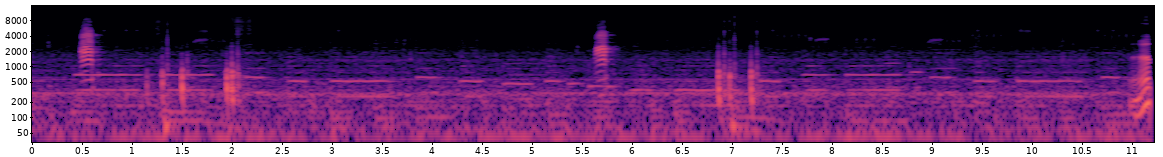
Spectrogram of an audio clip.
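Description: A duck in Escape from Monkey Island quacks in scattered short bursts over a faint, quiet background, with a few clicks between the calls.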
